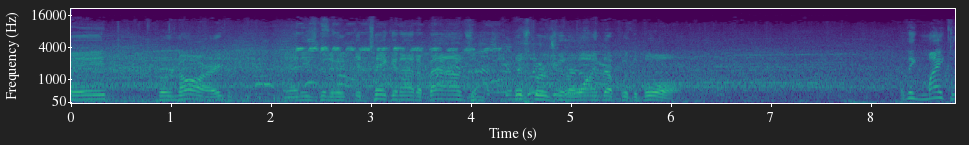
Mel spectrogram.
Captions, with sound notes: Catch made. Bernard. [whistles] And he's going to get taken out of bounds, and Pittsburgh's going to wind up with the ball.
